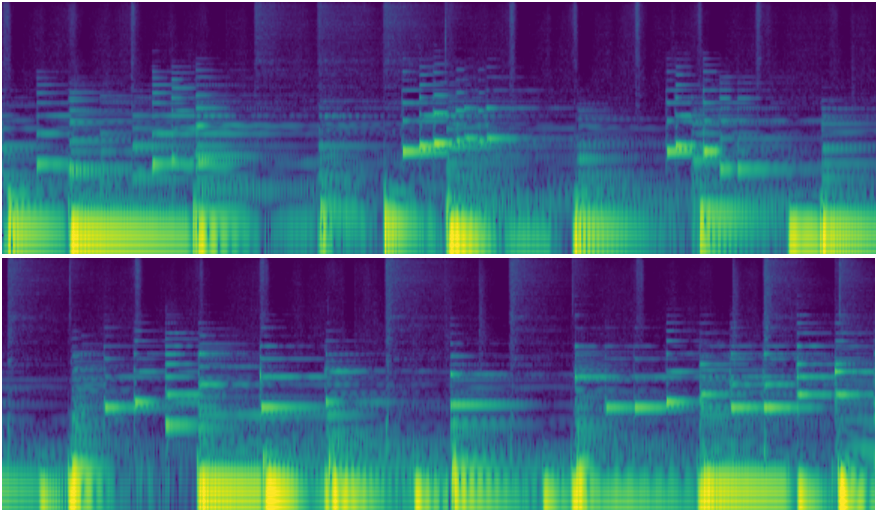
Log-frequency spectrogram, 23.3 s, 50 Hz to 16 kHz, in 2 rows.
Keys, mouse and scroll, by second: 4.9-5.8 scroll, 8.9 click, 11.0 alt+click, 12.3 ctrl+b, 14.3 click, 17.2 Tab, 19.6 alt+z.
